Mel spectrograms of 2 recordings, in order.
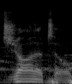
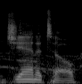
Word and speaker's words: Jonato: My pronunciation guide says Jonato, but I'm hearing the PA guy say Janato, and I'm going to assume the PA guy probably knows his name.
